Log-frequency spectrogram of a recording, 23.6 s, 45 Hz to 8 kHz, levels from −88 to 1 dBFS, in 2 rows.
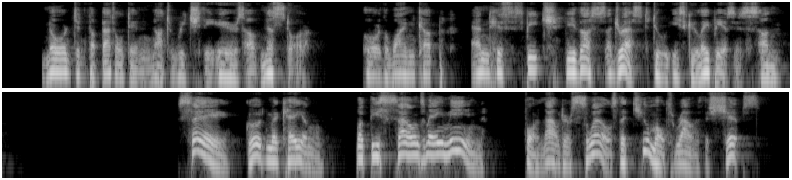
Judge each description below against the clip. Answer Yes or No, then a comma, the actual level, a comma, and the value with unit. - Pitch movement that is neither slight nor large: No, wide, 7.2 semitones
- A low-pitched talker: Yes, low, 115 Hz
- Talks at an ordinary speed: No, slow, 105 wpm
